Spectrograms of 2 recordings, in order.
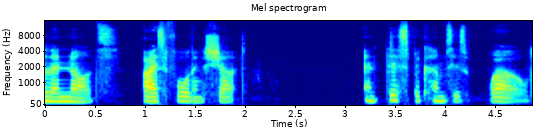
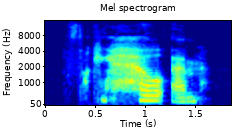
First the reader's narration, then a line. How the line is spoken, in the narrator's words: Arthur rasps out, voice husky with arousal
